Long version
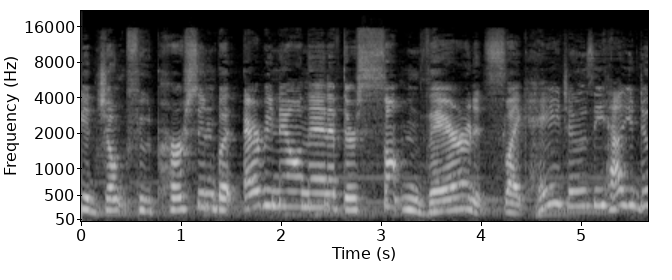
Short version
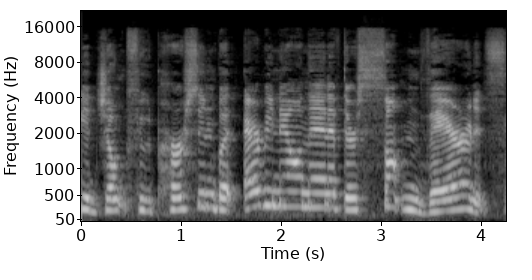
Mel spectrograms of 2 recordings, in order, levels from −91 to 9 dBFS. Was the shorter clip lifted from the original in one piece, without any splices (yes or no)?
yes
